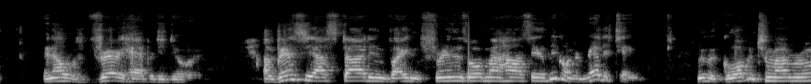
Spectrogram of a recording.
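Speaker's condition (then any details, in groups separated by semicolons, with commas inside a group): No condition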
